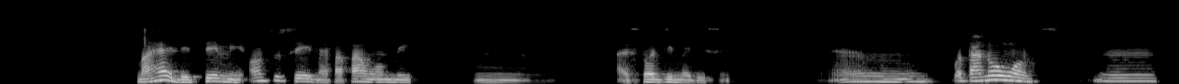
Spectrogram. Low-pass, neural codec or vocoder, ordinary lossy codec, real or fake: 5.4 kHz; none; MP3, 32 kbps; real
